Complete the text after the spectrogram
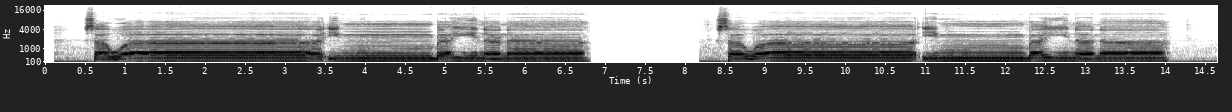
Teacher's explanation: bunyi tanwin kita ubah kepada bunyi mim dan di sini ada dengung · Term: iqlab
